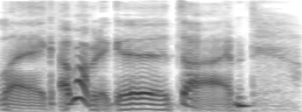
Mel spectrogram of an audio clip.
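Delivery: very low, swooping voice, talking through giggles. Reading a dark romance to her viewers, giggling while talking. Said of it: "I'm giggling, guys".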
